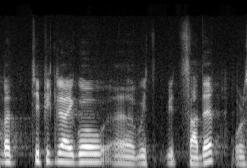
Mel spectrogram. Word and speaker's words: Sadegh: that is compound, but typically I go with Sadegh or Sadegh, if you will pronounce this way.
